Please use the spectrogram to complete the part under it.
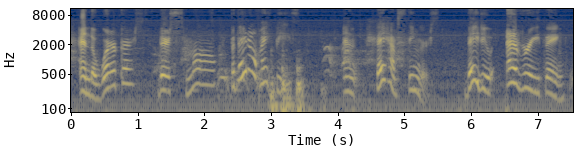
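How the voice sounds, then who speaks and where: A woman reads a picture book aloud for children. Her voice is bright and fairly high, swinging widely as she goes, and she is expressive and goofy, slipping in chatty asides. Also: a little hiss or hum, poor audio. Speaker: storybook reader.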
